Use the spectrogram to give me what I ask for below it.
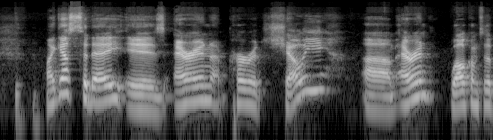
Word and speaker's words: Puricelli: name right or close it's close it's Peli so the second ey is silent the crazy hidden Italian eye okay awesome perfect I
